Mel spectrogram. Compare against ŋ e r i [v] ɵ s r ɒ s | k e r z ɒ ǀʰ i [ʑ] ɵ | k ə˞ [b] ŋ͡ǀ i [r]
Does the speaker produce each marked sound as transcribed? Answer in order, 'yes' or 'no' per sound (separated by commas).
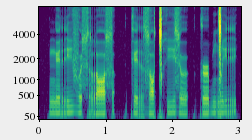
yes, no, yes, yes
